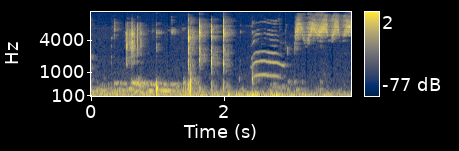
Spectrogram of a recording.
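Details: Young male feral cat, hungry and frightened, calling for food in a large garden: clicking and tapping noises, then a single clear bending meow, followed by hissy high-pitched noise.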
